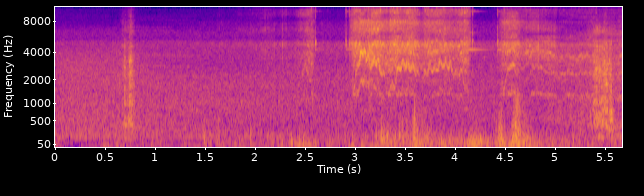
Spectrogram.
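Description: Wind rumbling on the microphone as a canoe is paddled. A burst of water splashing comes about three seconds in, and a couple of short knocks fall about a second in and near the end.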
